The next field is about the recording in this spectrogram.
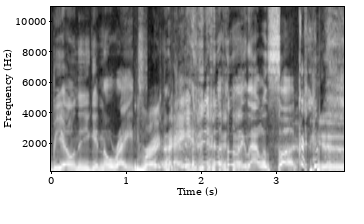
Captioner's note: laughs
